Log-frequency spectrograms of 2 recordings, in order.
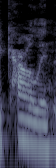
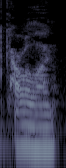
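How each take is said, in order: First: "Caroline" with short final i, "-lin"; Caroline as Carolyn. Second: "Caroline" ending in "-line"; Caroline with long I. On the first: Singer recalling how he used to say it, "Caroline" as "Carolyn". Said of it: "I used to say Caroline". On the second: Singer doubting his pronunciation, "Caroline" ending like "line". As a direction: say "Caroline" so it rhymes with "wine". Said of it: "kinda started doubting myself". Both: Shown as a demonstration.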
